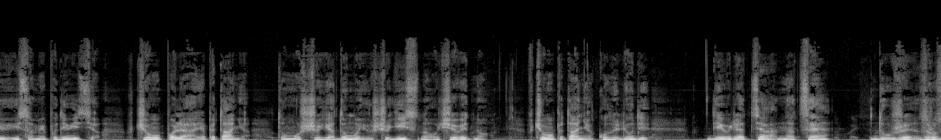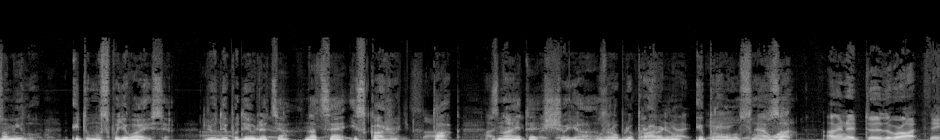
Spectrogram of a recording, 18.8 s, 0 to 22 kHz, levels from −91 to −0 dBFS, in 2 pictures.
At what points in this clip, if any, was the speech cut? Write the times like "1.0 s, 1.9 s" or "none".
none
